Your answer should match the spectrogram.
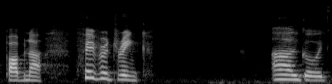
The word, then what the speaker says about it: Pabna: Pabna. That's how we pronounce Pabna.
